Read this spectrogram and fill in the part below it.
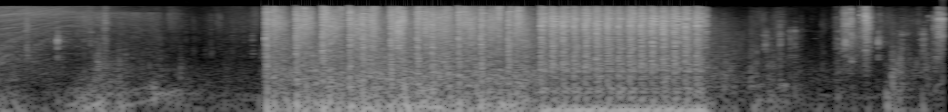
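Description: Sustained automatic gunfire bursts loud and close for about three seconds in a Fortnite match, after quieter ambient game sound, then fades back to sparse distant pops.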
